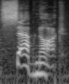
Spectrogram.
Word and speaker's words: Sabnock: So moving on, I want to talk about Sabnock. – How do you spell that? – S-A-B-N-O-C-K.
